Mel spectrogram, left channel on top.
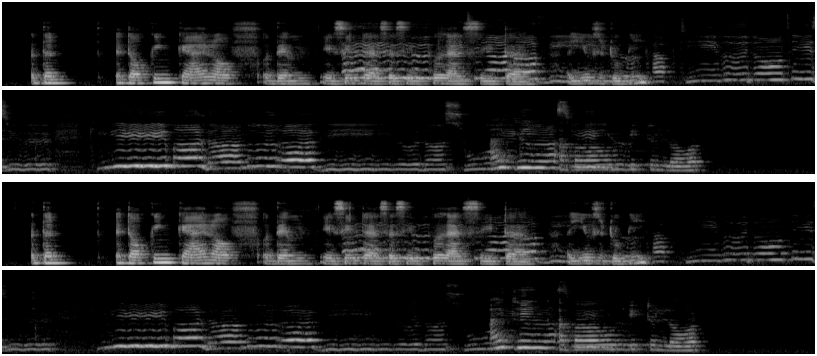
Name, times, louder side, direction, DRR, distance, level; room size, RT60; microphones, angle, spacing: voice 1, 0.3-0.6 1.1-5.3 5.6-6.5, right 1 dB, 20° right, 1.2 m, -27 dB
Drip, 3.4-8.7 9.1-14.4, left 3 dB, 40° left, 0.7 m, -33 dB
voice 2, 13.0-15.1, equal, 80° right, 2.4 m, -32 dB
9.1 x 8.6 x 2.3 m
head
